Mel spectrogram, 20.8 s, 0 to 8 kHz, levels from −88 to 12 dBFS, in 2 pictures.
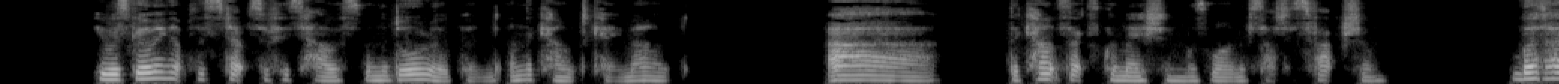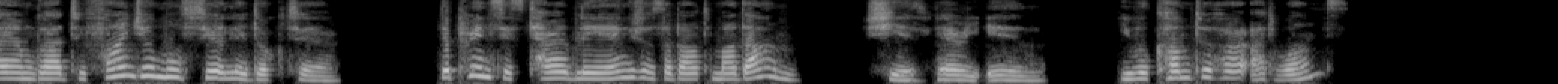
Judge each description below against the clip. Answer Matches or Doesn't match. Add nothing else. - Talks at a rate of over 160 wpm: Matches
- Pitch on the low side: Doesn't match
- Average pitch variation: Doesn't match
